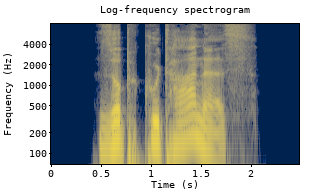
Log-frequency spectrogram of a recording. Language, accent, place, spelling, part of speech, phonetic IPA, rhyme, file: German, Germany, Berlin, subkutanes, adjective, [zʊpkuˈtaːnəs], -aːnəs, De-subkutanes.ogg
- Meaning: strong/mixed nominative/accusative neuter singular of subkutan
